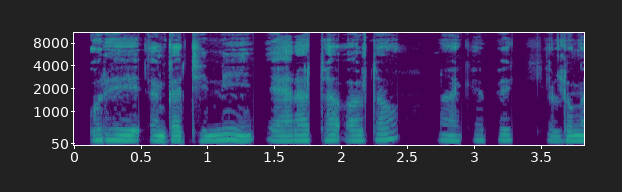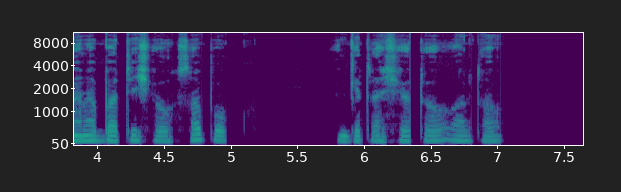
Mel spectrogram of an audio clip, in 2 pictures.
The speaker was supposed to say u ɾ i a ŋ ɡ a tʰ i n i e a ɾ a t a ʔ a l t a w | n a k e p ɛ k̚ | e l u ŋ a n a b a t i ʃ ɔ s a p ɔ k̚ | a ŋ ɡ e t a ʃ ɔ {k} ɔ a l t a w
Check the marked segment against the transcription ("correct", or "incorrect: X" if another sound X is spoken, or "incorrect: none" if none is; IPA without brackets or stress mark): incorrect: t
